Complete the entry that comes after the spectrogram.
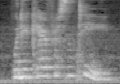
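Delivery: American "Would you care for some tea?"; American accent. Shown as a demonstration. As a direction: offer tea with plain American sounds. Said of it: "In an American pronunciation".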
